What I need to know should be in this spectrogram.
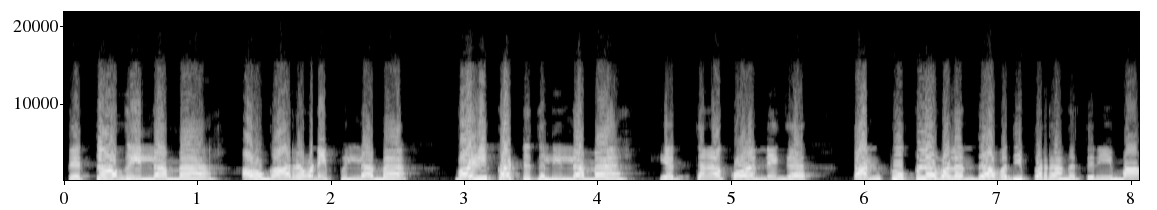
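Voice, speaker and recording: A woman's voice: high voice, fairly bright tone, no room sound. A woman voicing a stern elderly aunt who lectures her niece reproachfully.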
